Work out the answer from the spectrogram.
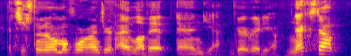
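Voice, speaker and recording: Offhand radio collector with a mid-pitched voice. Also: lively intonation, fairly quick. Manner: blunt, offhand, brief verdicts. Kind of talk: casual unscripted show-and-tell. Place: indoors at home, among shelves and tables of radios.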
